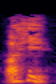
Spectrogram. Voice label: fire, hawaiian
